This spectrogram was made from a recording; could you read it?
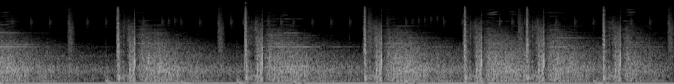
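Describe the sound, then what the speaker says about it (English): Rapid rifle shots from a Daniel Defense M4 A1 fired kneeling at roughly 80 to 100 yards, about a dozen sharp cracks in uneven bursts over a steady outdoor rumble, loud and close. "kneeling, shooting at about 100 yards or 80 yards or so."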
